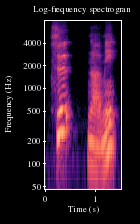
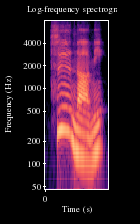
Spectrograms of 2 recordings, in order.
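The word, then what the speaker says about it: 津波: Tanto é que muita gente fala tsunami, por exemplo. Eu fiz até um vídeo falando sobre isso, né? Sobre tsunami, tsuyaku. Não é assim que se fala, não é mesmo? A gente fala apenas tsunami, tsuyaku.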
